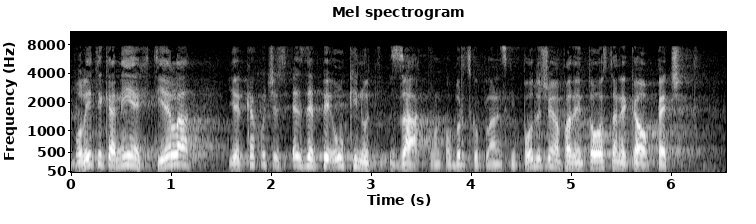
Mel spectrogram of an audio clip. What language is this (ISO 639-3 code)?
hrv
